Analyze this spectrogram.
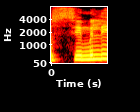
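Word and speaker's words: simile: इसका जो उच्चारण है वह सिमली होता है।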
